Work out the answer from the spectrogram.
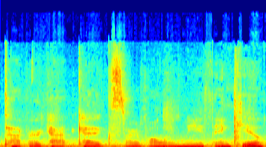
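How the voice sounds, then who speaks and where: Slow, creaky-voiced woman, quietly chatting as she paints. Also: on the low side, flat delivery, background noise. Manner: soft-spoken, unhurried thinking aloud while working. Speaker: livestream painter and host. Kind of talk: quiet ASMR painting livestream, casual chat with viewers.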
